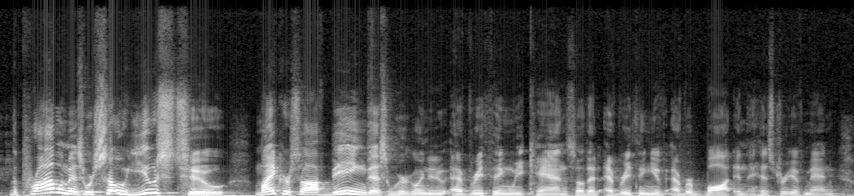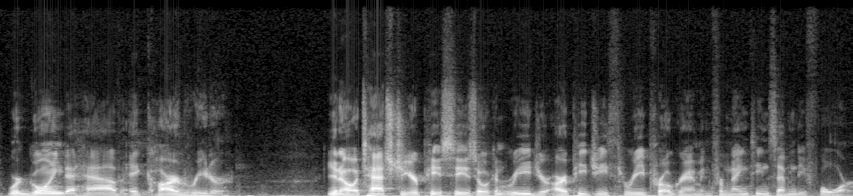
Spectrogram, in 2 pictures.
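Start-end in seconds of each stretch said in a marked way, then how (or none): none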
